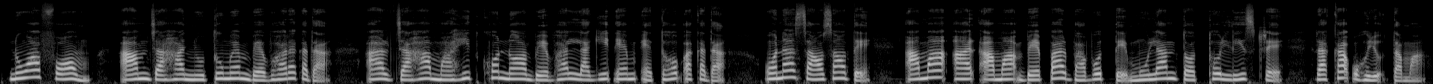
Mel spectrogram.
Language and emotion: Santali, neutral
